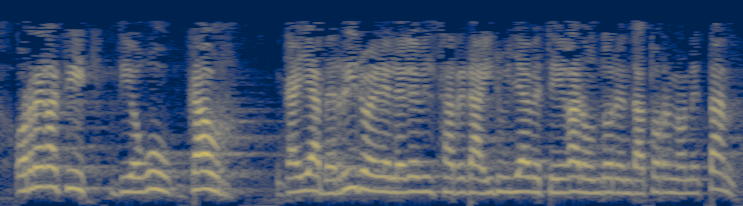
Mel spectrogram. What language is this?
Basque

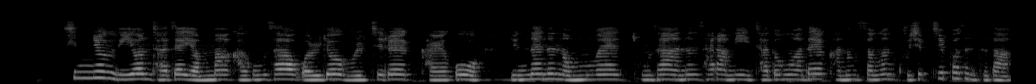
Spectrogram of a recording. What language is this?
Korean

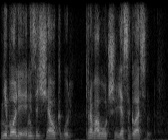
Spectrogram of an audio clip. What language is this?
Russian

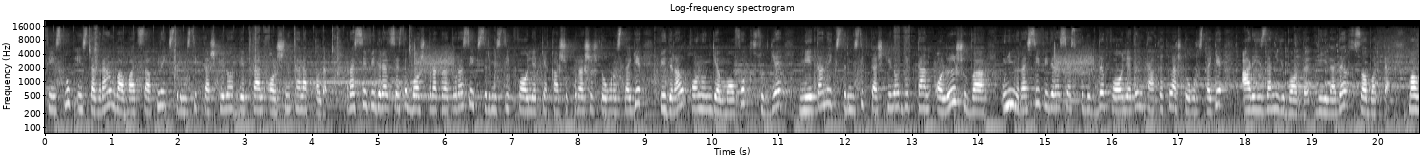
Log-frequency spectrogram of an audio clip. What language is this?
Turkish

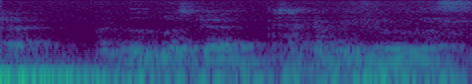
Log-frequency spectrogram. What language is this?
Danish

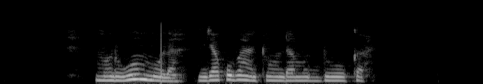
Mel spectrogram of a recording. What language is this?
Ganda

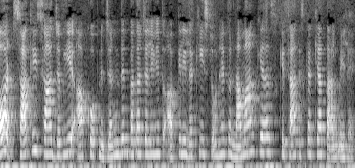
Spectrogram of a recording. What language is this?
Hindi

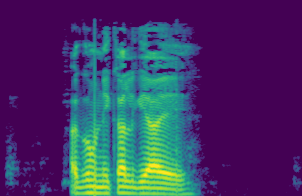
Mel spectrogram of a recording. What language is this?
Khetrani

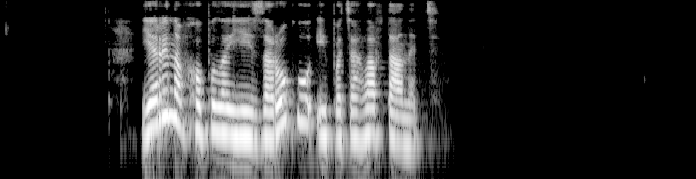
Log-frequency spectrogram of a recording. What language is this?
Ukrainian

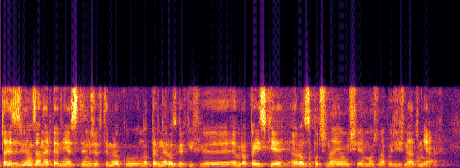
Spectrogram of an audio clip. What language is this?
Polish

